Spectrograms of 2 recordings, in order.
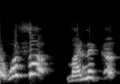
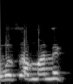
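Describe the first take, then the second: First: Much higher, mimicked movie greeting; high-pitched impression of a clueless copycat; Jackie. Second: Lightly imitated casual greeting, pitched up; a hint of the cool movie buddy; breezy retold hello between friends; Chris Tucker. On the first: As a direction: imitate an innocent newcomer copying slang. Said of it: "Jackie came back to the bar". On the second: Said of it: "when Chris Tucker walked in".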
